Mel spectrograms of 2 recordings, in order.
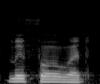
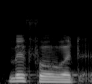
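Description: No difference in how they are said.

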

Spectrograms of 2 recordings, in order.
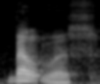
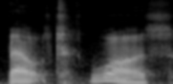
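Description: First: Belt ends with a glottal stop instead of T. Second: Belt ends with a released T sound.

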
